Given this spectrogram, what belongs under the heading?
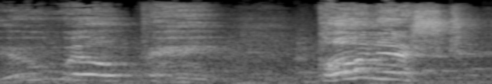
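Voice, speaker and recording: Man acting a slow, anguished, haunted husband. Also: extremely high pitch, big pitch swings, exaggerated voice. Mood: tormented. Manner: halting, agitated, dramatic. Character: anguished, guilt-ridden husband haunted by nightmares. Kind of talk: old-time radio horror acting. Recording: echoey room, faint music behind.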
